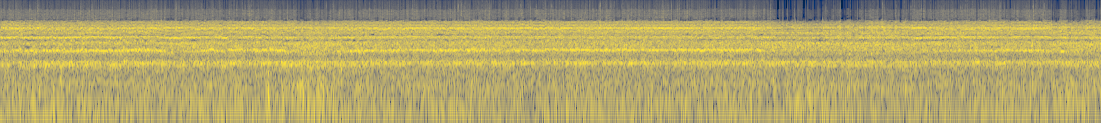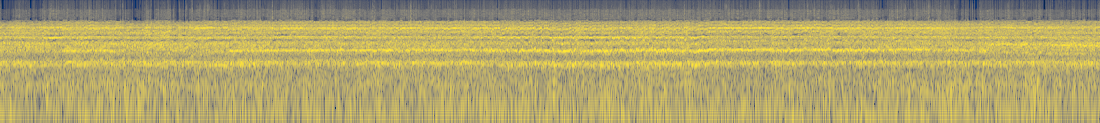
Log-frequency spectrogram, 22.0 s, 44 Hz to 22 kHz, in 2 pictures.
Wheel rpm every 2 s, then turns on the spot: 220, 220, 230, 230, 210, 220, 220, 230, 210, 220, 220.
none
